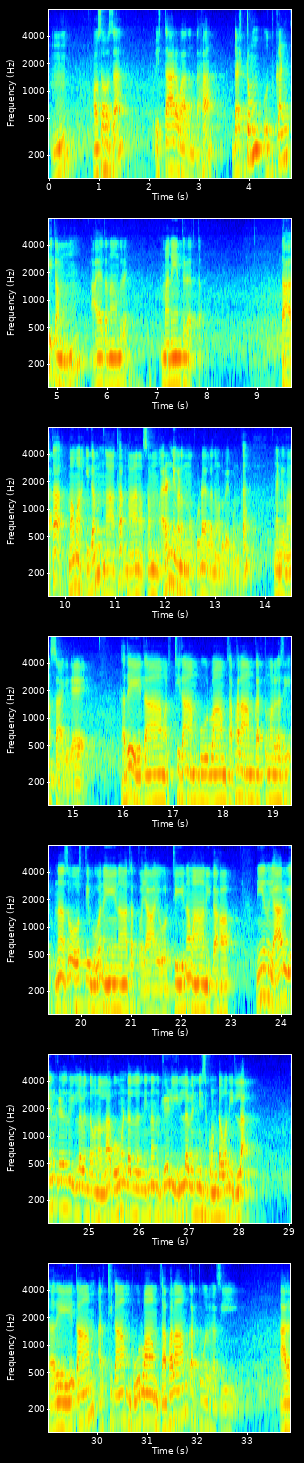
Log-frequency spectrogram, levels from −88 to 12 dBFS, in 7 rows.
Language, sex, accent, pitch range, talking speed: Kannada, male, native, 115-140 Hz, 100 wpm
